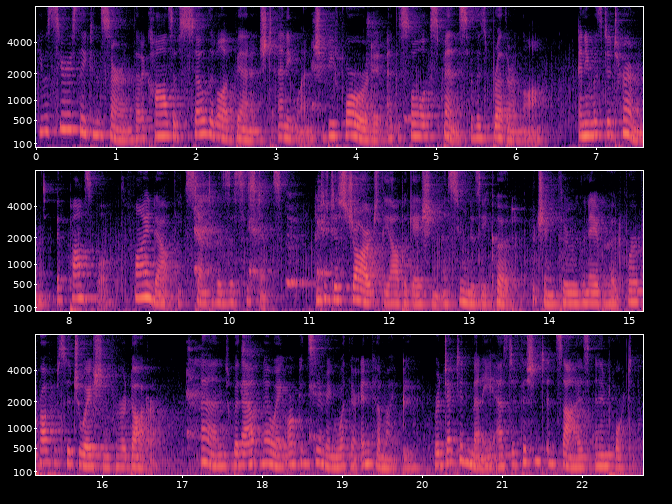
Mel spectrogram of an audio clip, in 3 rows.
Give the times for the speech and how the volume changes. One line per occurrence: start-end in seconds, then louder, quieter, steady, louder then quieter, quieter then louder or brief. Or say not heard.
0.0-22.7 steady.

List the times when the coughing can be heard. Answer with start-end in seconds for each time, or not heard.
3.4-4.8, 9.6-11.2, 17.1-18.7.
